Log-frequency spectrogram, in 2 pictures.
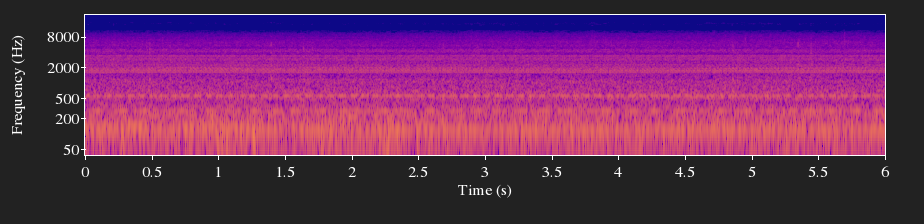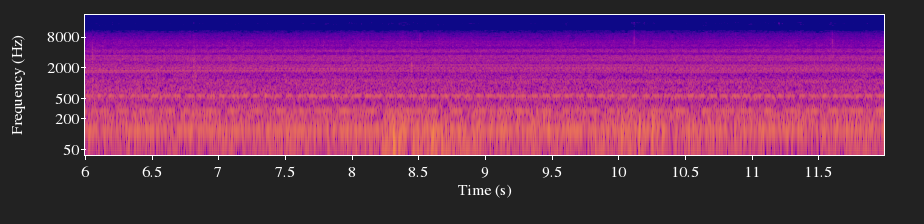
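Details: A steady, low mechanical hum, like a boat or vehicle engine, runs throughout with a constant tone and broadband noise, and no animal call is heard.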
